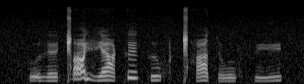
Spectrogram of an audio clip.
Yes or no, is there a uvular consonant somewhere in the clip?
no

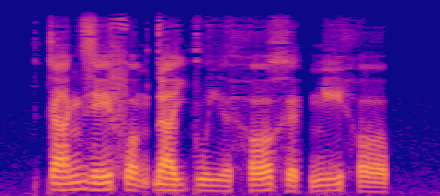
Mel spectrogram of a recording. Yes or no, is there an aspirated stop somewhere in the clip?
no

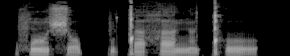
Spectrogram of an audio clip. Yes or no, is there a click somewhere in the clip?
yes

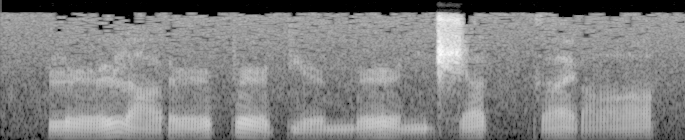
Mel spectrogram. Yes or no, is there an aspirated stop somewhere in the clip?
no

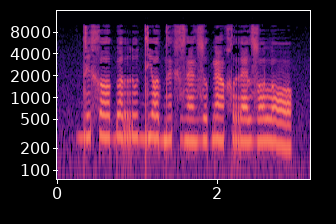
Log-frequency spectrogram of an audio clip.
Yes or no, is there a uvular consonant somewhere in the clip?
yes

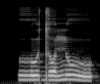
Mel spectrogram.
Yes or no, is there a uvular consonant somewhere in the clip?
no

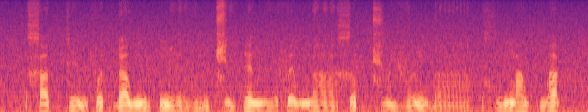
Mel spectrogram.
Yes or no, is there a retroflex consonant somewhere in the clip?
no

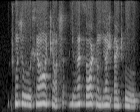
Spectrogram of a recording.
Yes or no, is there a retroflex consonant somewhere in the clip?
yes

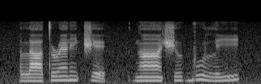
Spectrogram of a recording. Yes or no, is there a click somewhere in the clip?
no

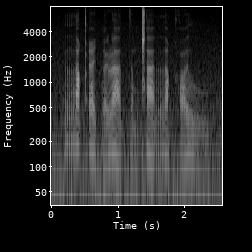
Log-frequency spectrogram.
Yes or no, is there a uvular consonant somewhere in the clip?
yes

